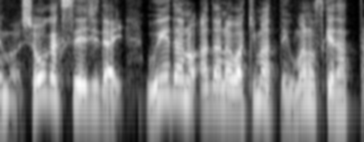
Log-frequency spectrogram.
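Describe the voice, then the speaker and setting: A man's high voice with very wide pitch swings at a moderate pace, on a very clean recording with a silent background. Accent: Kansai. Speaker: radio host. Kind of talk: casual chat.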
